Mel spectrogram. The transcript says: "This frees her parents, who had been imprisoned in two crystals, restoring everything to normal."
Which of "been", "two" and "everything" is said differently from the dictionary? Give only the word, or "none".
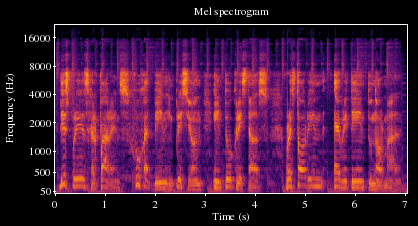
everything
